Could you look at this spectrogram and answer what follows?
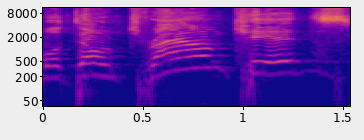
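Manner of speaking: voice way up high, slow. Retelling how mom told the kids not to drown, in a June Cleaver voice. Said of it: "My mom would go in this June Cleaver voice".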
